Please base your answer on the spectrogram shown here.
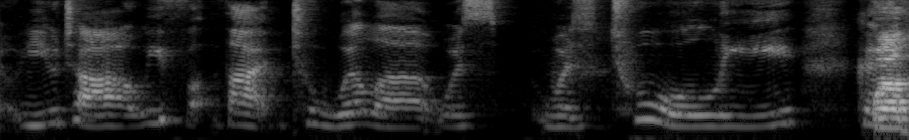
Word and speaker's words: Tooele: I mean, when we were looking for homes in Utah, we thought Tooele was Tool-y.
